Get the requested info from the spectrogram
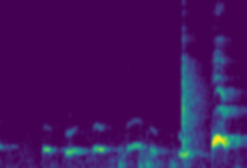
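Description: A toddler making a string of short, pitched humming sounds with her mouth closed while chewing, then a sharp click near the end.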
